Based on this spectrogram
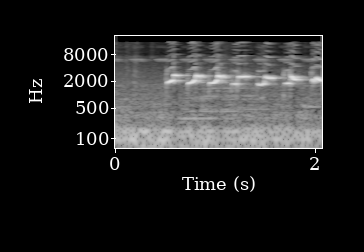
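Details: Greater green leafbird fighting call for mental toughness training: a brisk series of about seven harsh, slurred chattering notes at a steady pace, with faint ticking in the background.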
